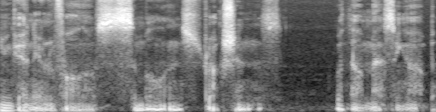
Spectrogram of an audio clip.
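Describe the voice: Using a put-on character voice with a low pitch, a man speaks at a fairly slow pace with vocal fry, a husky, rough edge and big pitch swings.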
